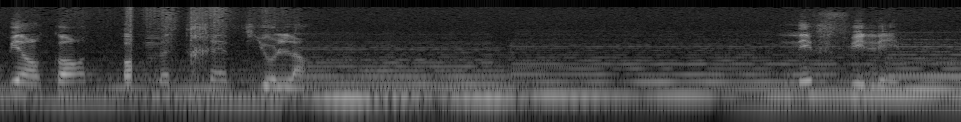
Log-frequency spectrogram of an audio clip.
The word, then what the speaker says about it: Néphilim: Le mot géant ici, c'est un mot hébreu qu'on prononce Néphilim. Le singulier, le mot singulier, c'est Néphel. Au pluriel, c'est Néphilim.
